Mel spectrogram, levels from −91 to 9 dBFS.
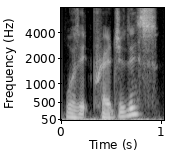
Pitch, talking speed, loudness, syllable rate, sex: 120 Hz, 175 wpm, -15 LUFS, 6.5 syllables/s, male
